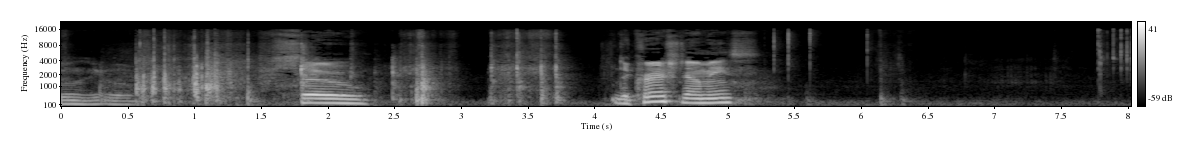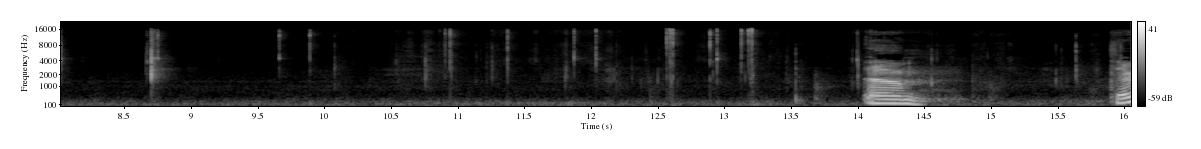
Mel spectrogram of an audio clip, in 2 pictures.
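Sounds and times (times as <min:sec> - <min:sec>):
plastic parts clicking: 0:07.7 - 0:08.9, 0:10.7 - 0:14.1.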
